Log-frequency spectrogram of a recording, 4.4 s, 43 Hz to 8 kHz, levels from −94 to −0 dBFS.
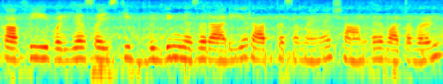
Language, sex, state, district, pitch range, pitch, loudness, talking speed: Hindi, female, Chhattisgarh, Raipur, 190-215 Hz, 200 Hz, -19 LUFS, 215 wpm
